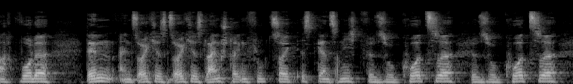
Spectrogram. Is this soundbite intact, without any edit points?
no; 3 cuts; at 1.7 s, 3.4 s, 4.7 s

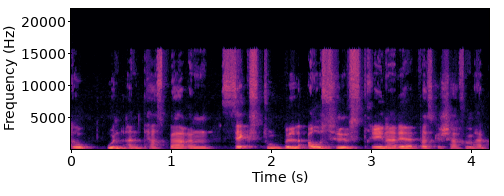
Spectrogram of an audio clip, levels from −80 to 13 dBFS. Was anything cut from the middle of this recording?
yes; 1 cut; at 1.5 s

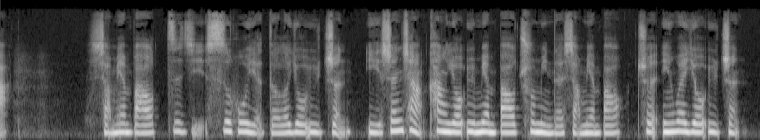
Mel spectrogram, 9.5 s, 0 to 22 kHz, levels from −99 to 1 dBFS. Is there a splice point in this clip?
yes; 3 cuts; at 2.0 s, 4.4 s, 7.9 s

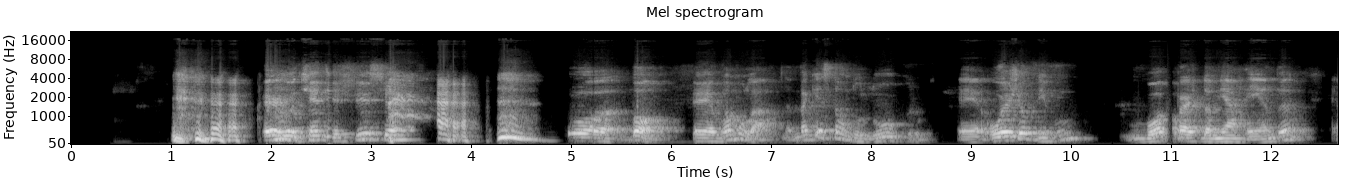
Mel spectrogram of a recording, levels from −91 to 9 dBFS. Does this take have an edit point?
no; 0 cuts

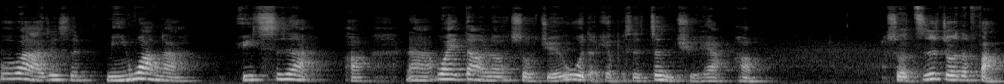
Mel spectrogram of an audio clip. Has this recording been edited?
no; 0 cuts

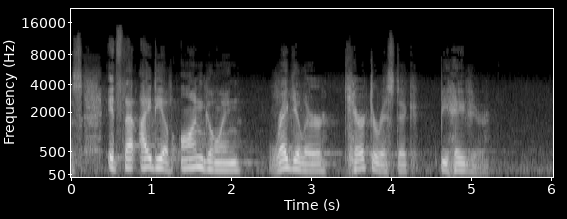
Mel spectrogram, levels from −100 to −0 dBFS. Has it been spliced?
no; 0 cuts

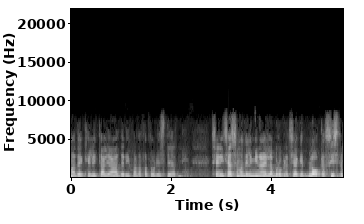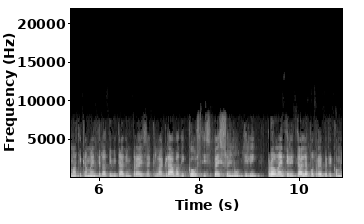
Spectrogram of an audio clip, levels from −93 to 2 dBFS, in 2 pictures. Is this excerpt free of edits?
yes; 0 cuts

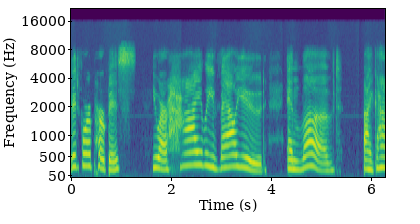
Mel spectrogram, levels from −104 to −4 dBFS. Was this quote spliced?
yes; 1 cut; at 1.6 s

